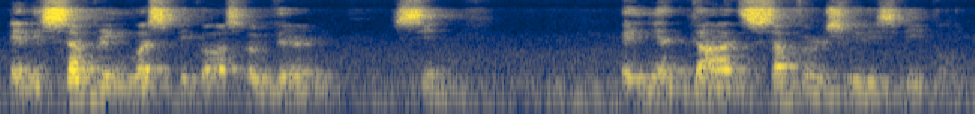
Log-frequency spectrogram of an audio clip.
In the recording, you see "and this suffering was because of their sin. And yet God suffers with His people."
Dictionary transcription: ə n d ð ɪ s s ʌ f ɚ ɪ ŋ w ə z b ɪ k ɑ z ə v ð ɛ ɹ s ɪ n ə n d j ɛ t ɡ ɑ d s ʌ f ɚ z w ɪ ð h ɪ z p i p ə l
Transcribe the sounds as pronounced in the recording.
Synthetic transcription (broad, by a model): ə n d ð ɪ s s ʌ f ɚ ɪ ŋ w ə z b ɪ k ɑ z ə v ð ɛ ɹ s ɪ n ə n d j ɛ t ɡ ɑ d s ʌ f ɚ s w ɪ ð h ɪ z p i p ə l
